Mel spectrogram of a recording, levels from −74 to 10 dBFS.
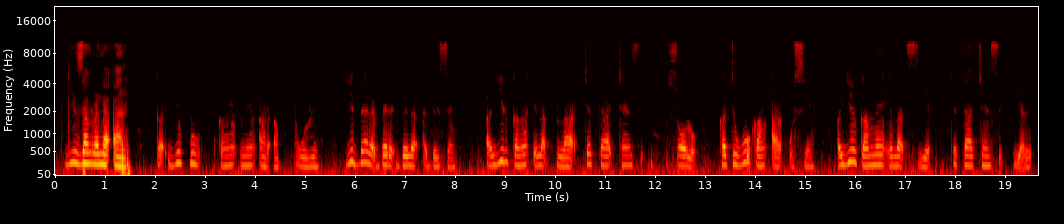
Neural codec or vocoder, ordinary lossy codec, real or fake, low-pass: none; AAC, 48 kbps; real; 9.9 kHz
